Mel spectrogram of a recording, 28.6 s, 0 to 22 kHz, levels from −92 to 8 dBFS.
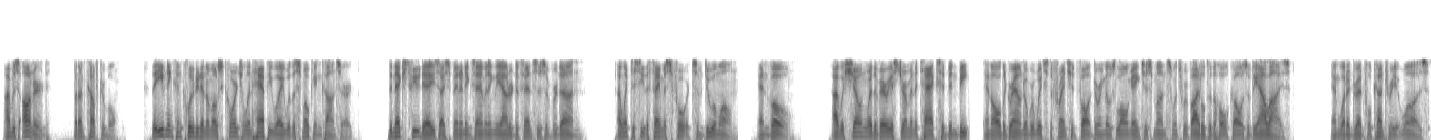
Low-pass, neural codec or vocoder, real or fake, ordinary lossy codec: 3.6 kHz; none; real; Opus, 32 kbps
